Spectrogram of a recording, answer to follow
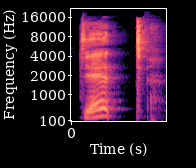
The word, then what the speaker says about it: debt: Debt. And the B is silent in debt.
